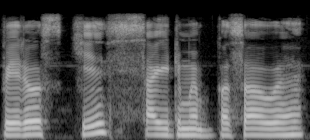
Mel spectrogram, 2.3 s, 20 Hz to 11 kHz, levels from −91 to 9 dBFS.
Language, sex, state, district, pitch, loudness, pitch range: Hindi, male, West Bengal, Alipurduar, 150 Hz, -18 LUFS, 145-155 Hz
